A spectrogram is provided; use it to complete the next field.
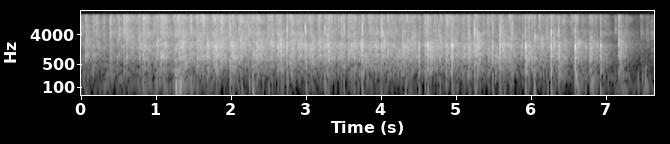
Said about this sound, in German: Und natürlich auch an euch, die ihr gerade geklatscht habt.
